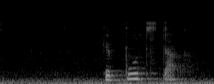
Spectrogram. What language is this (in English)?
German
